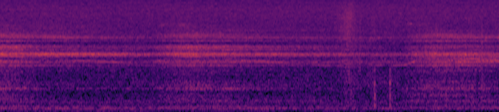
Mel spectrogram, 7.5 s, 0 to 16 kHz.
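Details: CPAP machine from 2007 switched on, ramping from low pressure up to the prescribed pressure; steady blowing hum with faint whine; normal operating sound of an older model.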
